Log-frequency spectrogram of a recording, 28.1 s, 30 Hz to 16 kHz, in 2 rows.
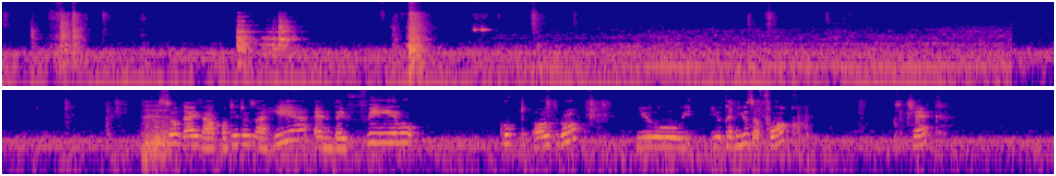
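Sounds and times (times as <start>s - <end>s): microwave humming: 0.0s - 28.0s
keypad beep: 6.3s - 6.6s.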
